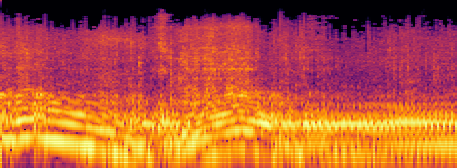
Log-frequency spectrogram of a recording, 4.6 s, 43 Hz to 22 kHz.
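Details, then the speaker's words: Kia demolition derby car ("Killer Kia") on a short test drive after build: strong clean pull, pitch sweeping up to almost 7,000 rpm, dipping and climbing again without stumble or misfire; healthy acceleration. "Oh, but she's got some revs. So what's revs in? Almost 7. Impressive."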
